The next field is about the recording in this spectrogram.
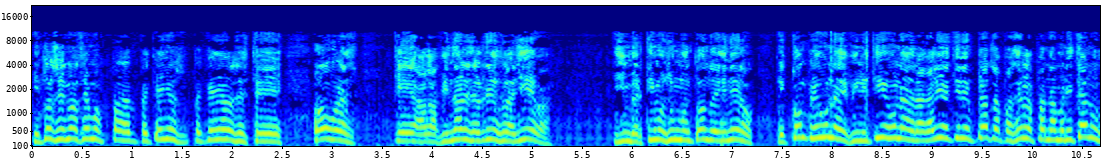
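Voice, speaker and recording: A man with an extremely high voice talks very fast, his loudness very even and his pitch varying in an ordinary way. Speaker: local resident. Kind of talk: interview. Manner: stammering.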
